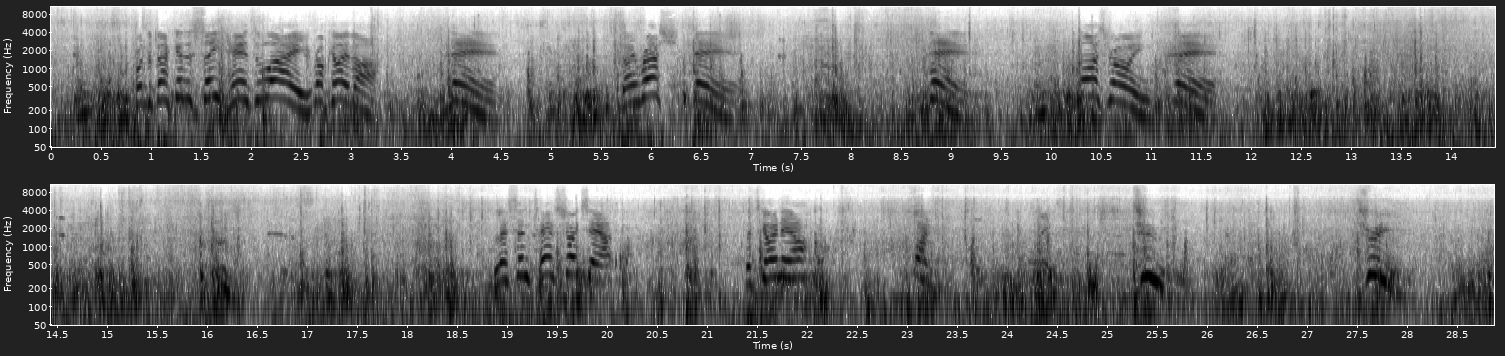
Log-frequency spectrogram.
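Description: Oars splash rhythmically through the water.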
